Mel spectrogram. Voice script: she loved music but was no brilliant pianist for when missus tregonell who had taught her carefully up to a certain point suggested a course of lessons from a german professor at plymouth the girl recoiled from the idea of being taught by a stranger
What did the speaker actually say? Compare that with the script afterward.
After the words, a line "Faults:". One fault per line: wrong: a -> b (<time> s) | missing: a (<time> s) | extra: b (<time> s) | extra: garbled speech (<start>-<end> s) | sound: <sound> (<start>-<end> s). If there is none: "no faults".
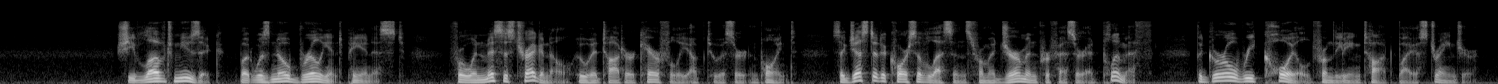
she loved music but was no brilliant pianist for when missus tregonell who had taught her carefully up to a certain point suggested a course of lessons from a german professor at plymouth the girl recoiled from the being taught by a stranger
Faults:
missing: idea of (13.4 s)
